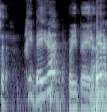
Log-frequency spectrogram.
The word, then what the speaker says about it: Ribeira: pronounce it Rea Rea Rea comes like Reba okay Rea with press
